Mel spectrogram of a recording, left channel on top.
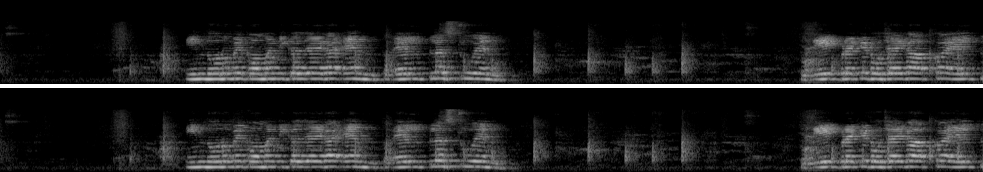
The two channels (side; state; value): both; normal; correlation 0.53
